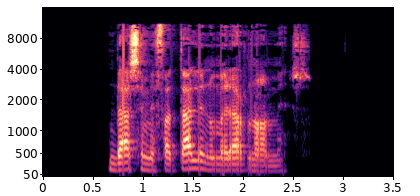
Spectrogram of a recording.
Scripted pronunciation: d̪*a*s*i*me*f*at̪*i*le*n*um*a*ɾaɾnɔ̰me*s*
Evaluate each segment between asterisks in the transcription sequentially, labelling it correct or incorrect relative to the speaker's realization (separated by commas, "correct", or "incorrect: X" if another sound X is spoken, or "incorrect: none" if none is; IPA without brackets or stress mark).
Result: correct, incorrect: e, correct, incorrect: a, correct, incorrect: e, correct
